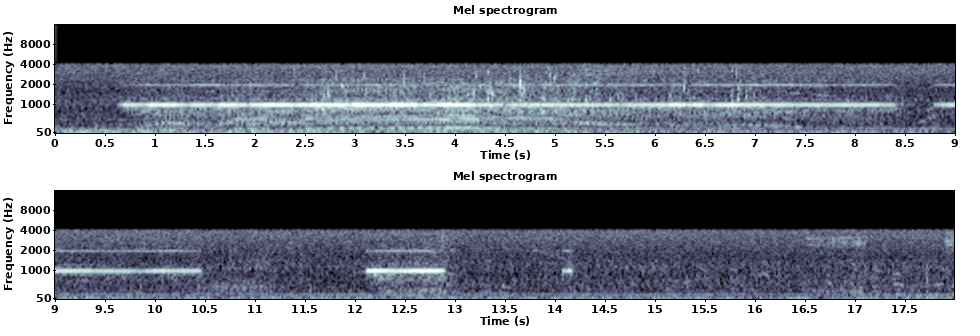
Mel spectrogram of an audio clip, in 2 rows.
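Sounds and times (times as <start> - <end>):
constant low hum: 0.0 - 17.9
electric motor whining: 0.6 - 10.5.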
